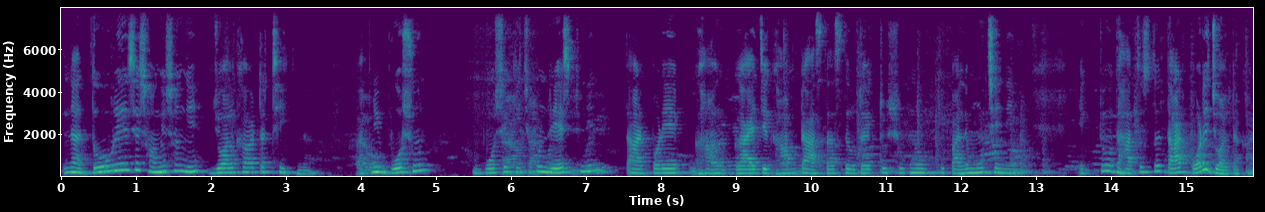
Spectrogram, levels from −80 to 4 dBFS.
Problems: background sounds at intervals, background conversations at intervals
